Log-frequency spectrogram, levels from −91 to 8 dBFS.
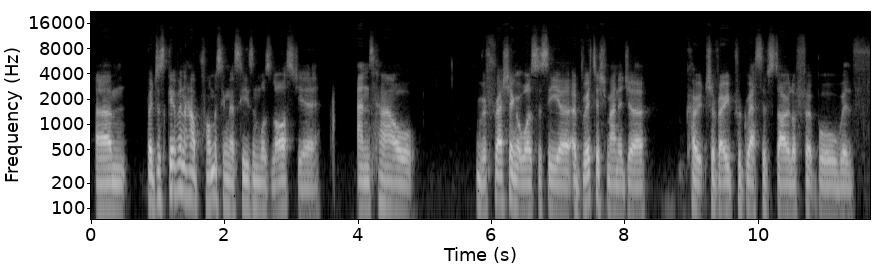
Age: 20-39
